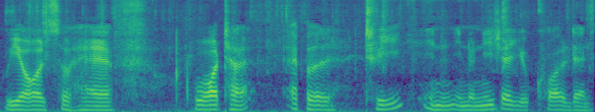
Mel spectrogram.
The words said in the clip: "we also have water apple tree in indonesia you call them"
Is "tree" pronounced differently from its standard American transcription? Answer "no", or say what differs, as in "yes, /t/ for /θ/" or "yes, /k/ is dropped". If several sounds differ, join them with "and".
no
